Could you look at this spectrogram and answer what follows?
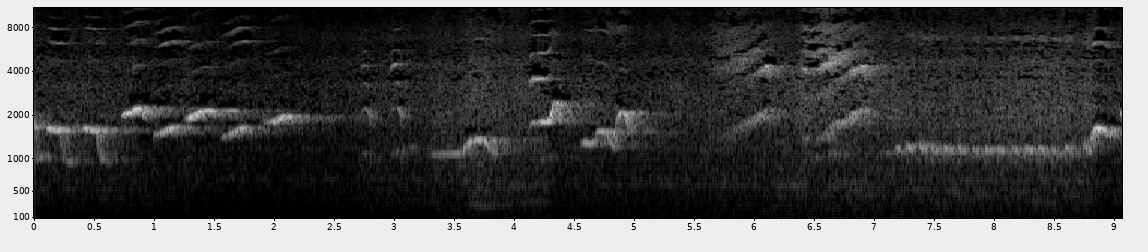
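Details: Competitive singing by two pet Black-throated laughingthrushes that also dance: a varied run of rich whistled phrases, rising and falling, with high chirps and squeaks woven in, ending in a long level whistle that lifts upward.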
